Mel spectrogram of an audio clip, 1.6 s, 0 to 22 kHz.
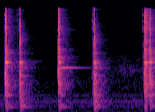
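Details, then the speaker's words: Gravely 430 with Onan NB engine, electrical revamp: starter solenoid energized via jumper wire with charger connected, crisp clicks in pairs and singles, solenoid good; fault traced to bad ground connection to the frame, terminal cleaned. "worked you can hear it working so well the solenoid is good"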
